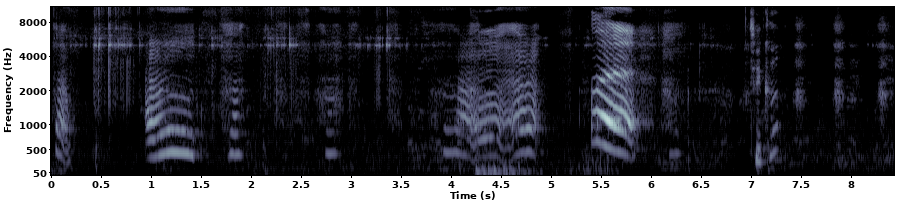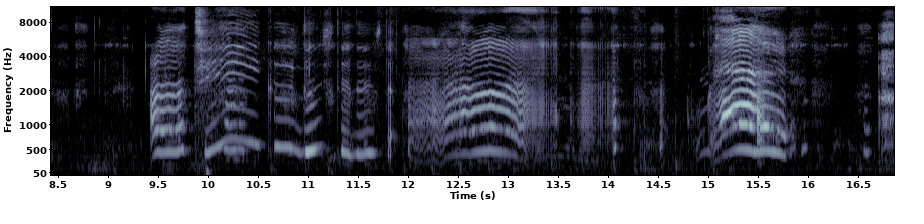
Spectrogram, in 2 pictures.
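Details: 99-day-old baby boy: repeated short squeals and babbling cries rising and falling in pitch with quiet gaps; ordinary infant fussing and vocalizing, reportedly liking mother's sneezing more than toys.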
